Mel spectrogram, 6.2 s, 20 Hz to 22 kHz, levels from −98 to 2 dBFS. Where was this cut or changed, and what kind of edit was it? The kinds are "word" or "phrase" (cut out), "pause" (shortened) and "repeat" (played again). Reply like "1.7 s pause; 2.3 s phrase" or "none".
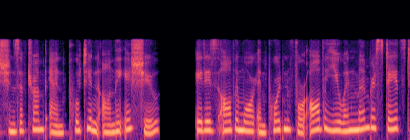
none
